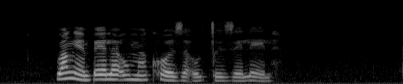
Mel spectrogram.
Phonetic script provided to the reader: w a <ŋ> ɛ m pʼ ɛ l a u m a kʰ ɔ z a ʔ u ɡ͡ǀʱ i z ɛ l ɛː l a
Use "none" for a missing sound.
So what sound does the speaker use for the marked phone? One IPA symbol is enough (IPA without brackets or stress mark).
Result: ŋ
